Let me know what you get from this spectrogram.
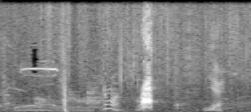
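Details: Zwartbles lambs on a regenerative farm in County Kilkenny, Ireland, calling at morning feeding as summer nears; a short quavering bleat opens the recording, followed by a man calling encouragement.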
